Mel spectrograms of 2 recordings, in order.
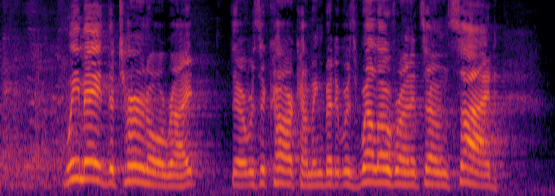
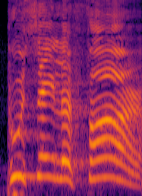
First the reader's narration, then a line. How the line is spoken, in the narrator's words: shouted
